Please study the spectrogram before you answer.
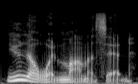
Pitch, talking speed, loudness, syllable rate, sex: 145 Hz, 215 wpm, -16 LUFS, 4.9 syllables/s, male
